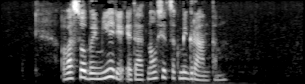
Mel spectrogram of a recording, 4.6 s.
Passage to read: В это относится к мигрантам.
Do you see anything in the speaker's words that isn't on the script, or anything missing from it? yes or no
yes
